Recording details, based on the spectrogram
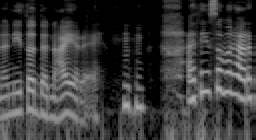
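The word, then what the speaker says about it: Nonito Donaire: So, Our first poll here is going to be Manni Pacquiao versus Nonito Daire or is in in the Tagalog uh pronunciation Nanito Dare.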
